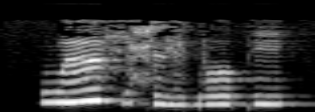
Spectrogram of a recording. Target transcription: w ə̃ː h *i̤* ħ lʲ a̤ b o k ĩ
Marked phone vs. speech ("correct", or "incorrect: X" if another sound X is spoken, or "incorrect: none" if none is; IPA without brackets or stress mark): correct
